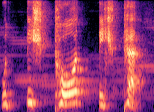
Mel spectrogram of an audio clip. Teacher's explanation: This entire word will be chanted together. And Tha is Mahaprana in both the places.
